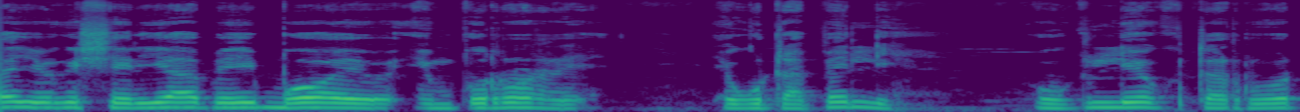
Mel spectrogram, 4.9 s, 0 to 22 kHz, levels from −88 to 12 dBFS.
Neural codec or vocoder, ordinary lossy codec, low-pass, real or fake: vocoder, 44.1 kHz, 128 mel bands every 256 samples, BigVGAN v2; none; none; fake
